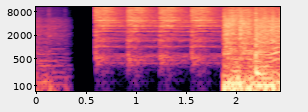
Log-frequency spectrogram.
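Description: Four evenly spaced cymbal strokes, thin and high with no bass, counting in a heavy metal song. The full band with a distorted seven-string electric guitar comes in loud right at the end. Before the strokes, the preceding music fades to a brief silence.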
